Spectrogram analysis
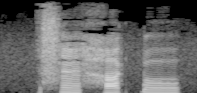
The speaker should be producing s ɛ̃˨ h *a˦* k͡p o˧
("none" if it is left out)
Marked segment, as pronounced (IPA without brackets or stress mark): a˨˦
